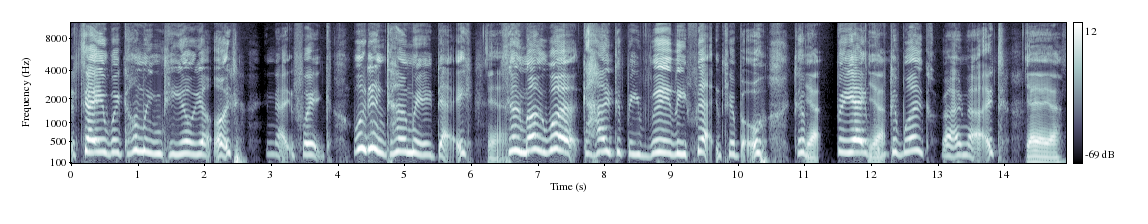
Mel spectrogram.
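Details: Adult woman, Paralympic dressage rider, with athetoid cerebral palsy from birth that affects her speech; real, not acted; dysarthria due to athetoid cerebral palsy.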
